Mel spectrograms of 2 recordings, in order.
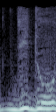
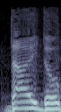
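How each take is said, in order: First: The first vowel sounds like French 'i'. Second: The first vowel sounds like English 'eye'. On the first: "c'est Dido si vous préférez" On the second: "En Angleterre et aux États-Unis"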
